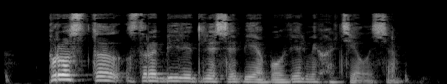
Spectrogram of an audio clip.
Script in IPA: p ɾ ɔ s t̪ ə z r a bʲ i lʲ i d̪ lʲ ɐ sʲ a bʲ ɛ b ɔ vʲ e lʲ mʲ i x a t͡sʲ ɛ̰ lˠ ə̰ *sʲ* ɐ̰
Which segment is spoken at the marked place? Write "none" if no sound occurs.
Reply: sʲ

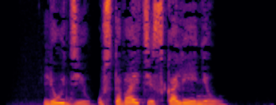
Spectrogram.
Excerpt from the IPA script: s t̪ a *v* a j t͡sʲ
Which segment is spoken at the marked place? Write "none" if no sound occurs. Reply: v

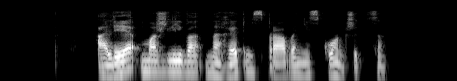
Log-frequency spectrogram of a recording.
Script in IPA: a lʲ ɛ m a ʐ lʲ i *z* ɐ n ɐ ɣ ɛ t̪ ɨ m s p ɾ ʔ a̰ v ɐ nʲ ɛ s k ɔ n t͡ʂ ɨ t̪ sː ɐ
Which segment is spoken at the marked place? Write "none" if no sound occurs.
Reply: v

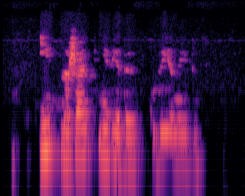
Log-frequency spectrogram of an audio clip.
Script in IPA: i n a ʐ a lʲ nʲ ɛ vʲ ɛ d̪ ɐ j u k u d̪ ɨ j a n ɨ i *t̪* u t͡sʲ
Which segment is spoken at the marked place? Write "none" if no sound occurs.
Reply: d̪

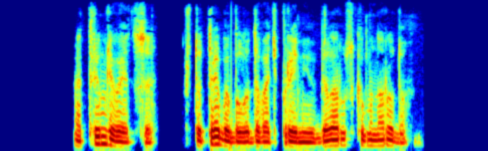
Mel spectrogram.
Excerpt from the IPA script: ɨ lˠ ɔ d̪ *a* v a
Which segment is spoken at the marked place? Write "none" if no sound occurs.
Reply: a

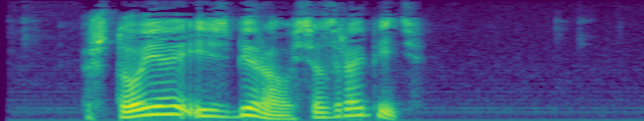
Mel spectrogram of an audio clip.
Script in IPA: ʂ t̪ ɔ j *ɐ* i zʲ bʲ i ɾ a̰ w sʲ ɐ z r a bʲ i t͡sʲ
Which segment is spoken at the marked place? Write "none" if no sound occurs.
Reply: a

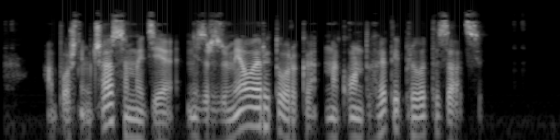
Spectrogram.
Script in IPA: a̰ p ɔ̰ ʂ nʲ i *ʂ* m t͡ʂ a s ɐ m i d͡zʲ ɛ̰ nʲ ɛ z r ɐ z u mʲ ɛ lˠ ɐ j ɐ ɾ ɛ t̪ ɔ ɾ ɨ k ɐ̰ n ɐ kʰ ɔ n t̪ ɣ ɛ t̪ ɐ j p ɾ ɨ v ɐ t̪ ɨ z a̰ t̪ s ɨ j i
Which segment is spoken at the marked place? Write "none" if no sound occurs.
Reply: none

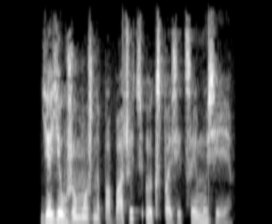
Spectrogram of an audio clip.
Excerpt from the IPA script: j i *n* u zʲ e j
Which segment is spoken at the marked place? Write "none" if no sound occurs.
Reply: m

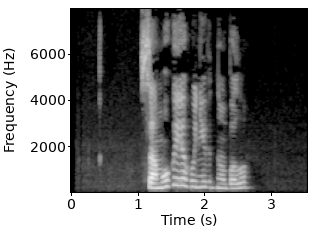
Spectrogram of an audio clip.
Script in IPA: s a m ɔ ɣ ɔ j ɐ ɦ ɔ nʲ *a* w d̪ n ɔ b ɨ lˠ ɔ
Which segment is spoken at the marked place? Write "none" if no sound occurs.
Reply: i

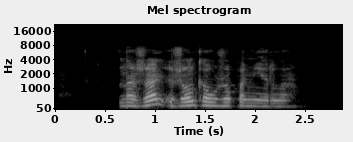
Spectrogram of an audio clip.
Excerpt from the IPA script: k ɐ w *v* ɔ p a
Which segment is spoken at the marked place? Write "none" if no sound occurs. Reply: ʐ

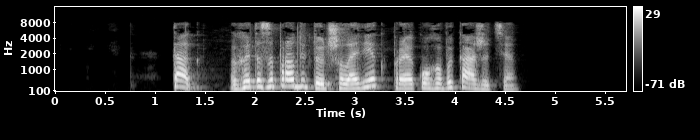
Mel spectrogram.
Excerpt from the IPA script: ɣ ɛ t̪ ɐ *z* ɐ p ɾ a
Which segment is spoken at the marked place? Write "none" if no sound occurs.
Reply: s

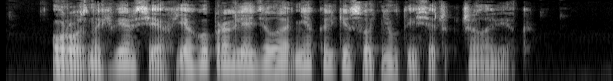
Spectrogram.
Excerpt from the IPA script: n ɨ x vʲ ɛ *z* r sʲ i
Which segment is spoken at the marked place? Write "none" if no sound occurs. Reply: none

